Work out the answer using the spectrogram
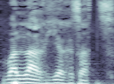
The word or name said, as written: balagyagzats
